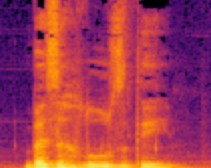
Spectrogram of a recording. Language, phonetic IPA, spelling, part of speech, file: Ukrainian, [bezˈɦɫuzdei̯], безглуздий, adjective, Uk-безглуздий.ogg
- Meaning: foolish, silly, senseless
